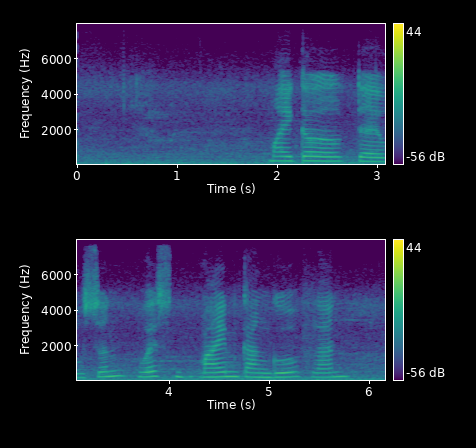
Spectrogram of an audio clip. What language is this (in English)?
Javanese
